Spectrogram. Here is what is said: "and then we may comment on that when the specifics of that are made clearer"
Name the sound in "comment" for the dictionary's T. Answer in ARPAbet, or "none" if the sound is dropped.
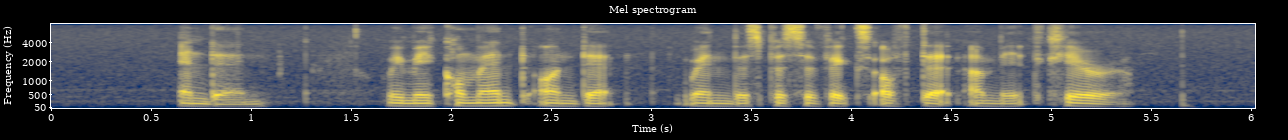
T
